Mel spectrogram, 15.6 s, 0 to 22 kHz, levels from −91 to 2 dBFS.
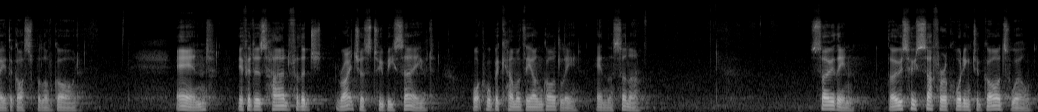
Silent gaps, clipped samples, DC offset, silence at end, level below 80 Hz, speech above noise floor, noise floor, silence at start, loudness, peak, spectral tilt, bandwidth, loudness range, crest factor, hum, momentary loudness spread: none; under 0.1%; under 0.1%; 0.05 s; -68 dBFS; 32 dB; -67 dBFS; 0 s; -36 LUFS; -16 dBFS; -5 dB/octave; 18 kHz; 8 LU; 20 dB; none; 13 LU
